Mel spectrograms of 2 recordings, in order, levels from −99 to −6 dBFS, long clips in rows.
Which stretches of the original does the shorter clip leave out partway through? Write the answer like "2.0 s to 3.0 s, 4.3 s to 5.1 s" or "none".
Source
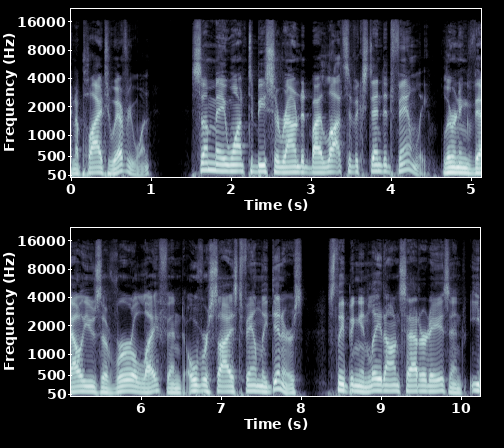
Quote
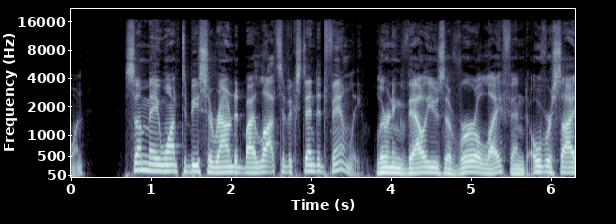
none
